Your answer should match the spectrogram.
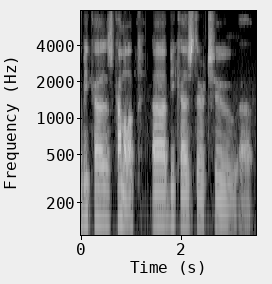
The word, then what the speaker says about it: Kamala: We can't have Camala because Kamala uh because they're too uh too Oh, yeah.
